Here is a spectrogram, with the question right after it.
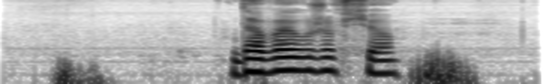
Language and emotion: Russian, neutral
